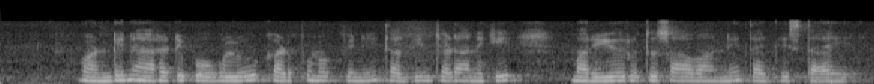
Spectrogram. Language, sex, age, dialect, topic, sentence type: Telugu, male, 25-30, Telangana, agriculture, statement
